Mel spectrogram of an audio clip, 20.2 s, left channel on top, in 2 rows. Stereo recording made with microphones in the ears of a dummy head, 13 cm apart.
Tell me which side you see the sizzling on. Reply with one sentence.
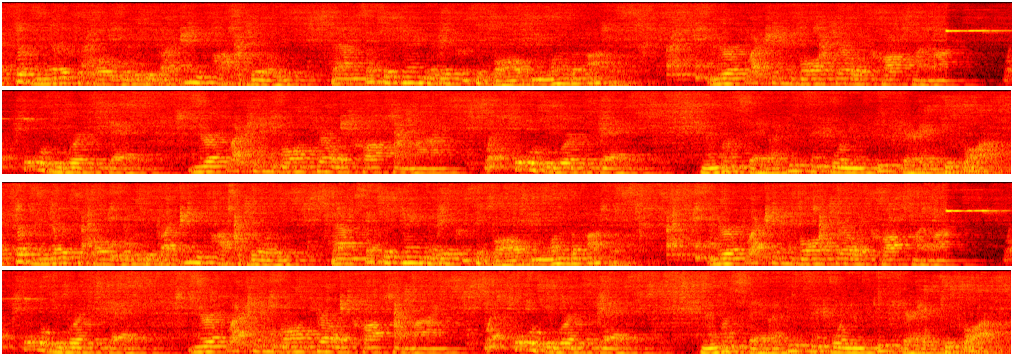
You can hear the sizzling on the right.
